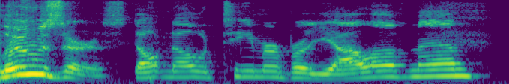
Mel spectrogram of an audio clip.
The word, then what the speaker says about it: Bilyalov: Oh, Timur Bilyalov. – Yeah, that sounds better than Bilyalov. – Jake, here clearly, yeah, that's a little better than my attempt.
